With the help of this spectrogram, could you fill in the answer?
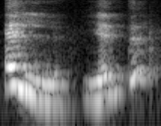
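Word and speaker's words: اليد: Et donc, ça se lit El-Yet. Et donc là, on voit bien que le lemme de l'article se prononce.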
